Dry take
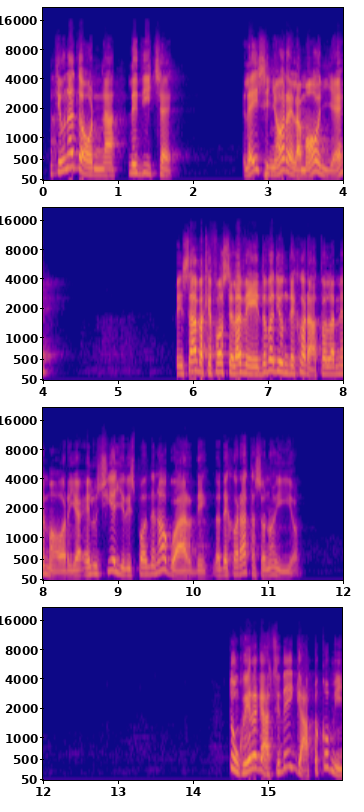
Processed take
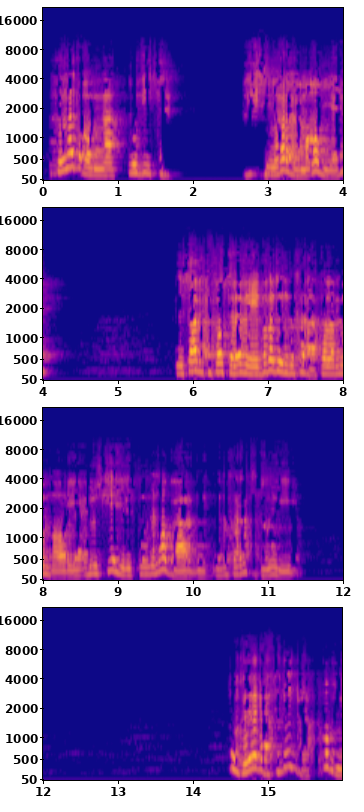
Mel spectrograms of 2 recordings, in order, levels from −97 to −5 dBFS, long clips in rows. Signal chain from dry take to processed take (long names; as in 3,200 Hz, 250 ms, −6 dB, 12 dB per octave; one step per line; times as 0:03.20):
harmonic-percussive split with one part muted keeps harmonic
0:01.59–0:02.95: Chebyshev band-stop filter 160–1,700 Hz, order 5
dynamic equaliser 830 Hz, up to +7 dB, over −43 dBFS, Q 0.87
